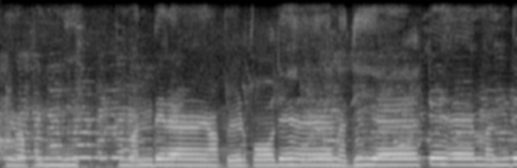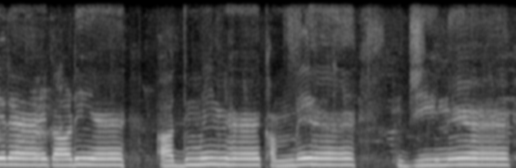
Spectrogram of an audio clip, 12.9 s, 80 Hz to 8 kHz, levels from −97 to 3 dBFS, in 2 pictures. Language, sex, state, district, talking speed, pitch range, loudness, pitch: Hindi, female, Uttar Pradesh, Budaun, 95 wpm, 250-270 Hz, -21 LUFS, 260 Hz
